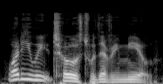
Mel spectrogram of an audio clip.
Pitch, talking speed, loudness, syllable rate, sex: 150 Hz, 295 wpm, -16 LUFS, 6.8 syllables/s, male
